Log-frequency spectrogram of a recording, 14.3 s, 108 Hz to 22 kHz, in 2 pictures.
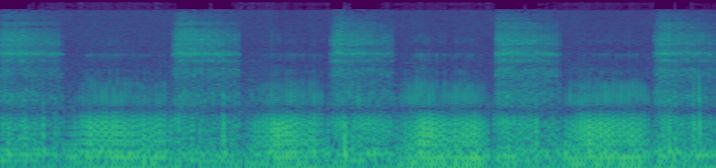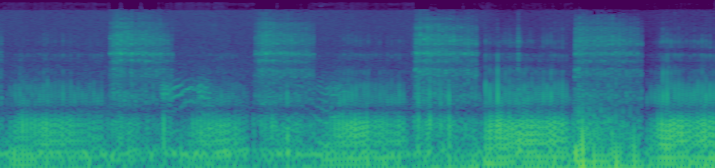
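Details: Steady low rumbling purr from a cat, interrupted by airy bursts about every 1.3 seconds as the breath cycles in and out, even and unbroken throughout.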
